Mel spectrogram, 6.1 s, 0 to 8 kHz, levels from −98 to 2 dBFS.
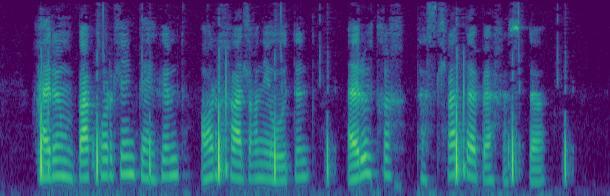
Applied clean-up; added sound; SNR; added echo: none; Walk, footsteps; 1 dB; none.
